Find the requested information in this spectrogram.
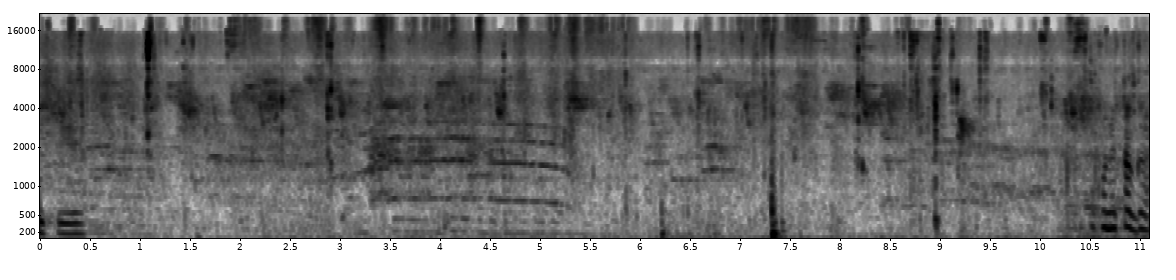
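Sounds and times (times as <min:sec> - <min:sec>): rooster crowing: 0:03.2 - 0:05.4.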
